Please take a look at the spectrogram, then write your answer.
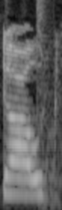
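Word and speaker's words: doubt: डोंट डाउट मी।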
